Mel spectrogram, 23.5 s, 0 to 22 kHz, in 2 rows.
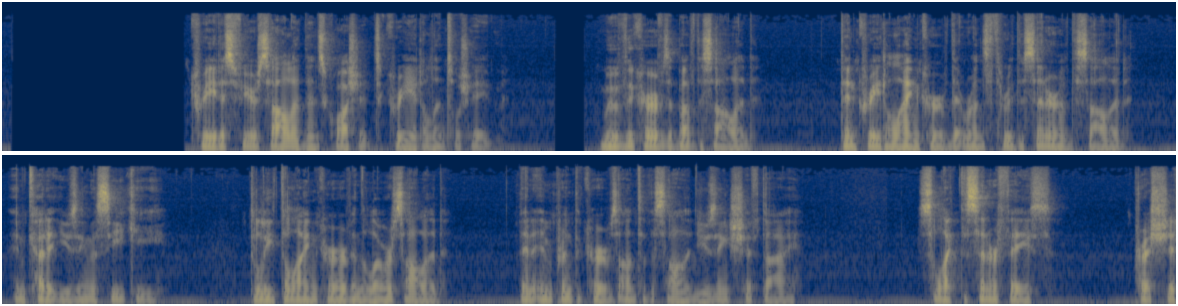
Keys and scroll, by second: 13.1 c, 19.0 shift+i.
